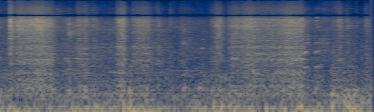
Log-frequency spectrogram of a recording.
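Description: Metra commuter train heard from inside its cab car: a steady low rumble with short noisy bursts that come and go every second or so.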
